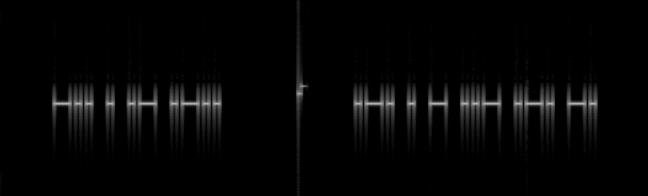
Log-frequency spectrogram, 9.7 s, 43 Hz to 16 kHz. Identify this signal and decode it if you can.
Morse code, heard as a keyed tone, about 15 wpm, 700 Hz. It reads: DEAL RETURN
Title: Sentences from Top 800 Words - New Word Drill - 15wpm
